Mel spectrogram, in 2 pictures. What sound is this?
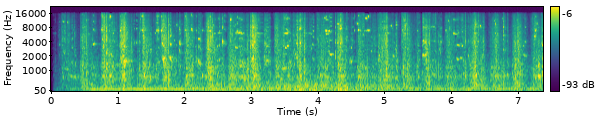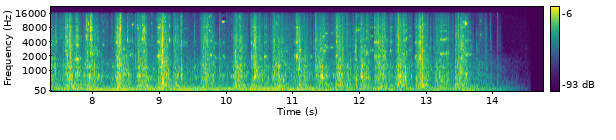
Plastic Forks Rub
Plastic wear rubbing together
